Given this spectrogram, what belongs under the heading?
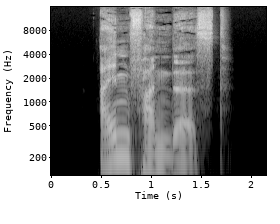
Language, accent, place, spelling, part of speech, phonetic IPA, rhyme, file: German, Germany, Berlin, einfandest, verb, [ˈaɪ̯nˌfandəst], -aɪ̯nfandəst, De-einfandest.ogg
- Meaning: second-person singular dependent preterite of einfinden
